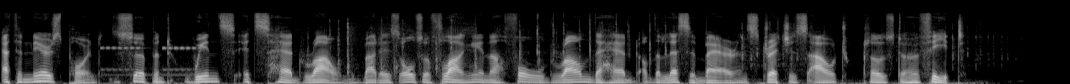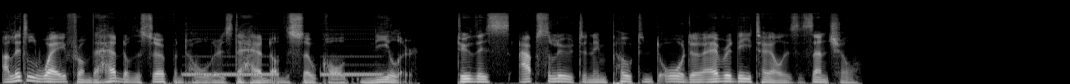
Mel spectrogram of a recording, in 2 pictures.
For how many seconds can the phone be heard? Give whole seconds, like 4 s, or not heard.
3 s.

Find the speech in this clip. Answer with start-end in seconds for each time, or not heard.
0.0-9.7, 10.7-19.3.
